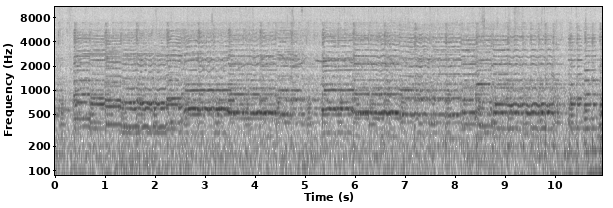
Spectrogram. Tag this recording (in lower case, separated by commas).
music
